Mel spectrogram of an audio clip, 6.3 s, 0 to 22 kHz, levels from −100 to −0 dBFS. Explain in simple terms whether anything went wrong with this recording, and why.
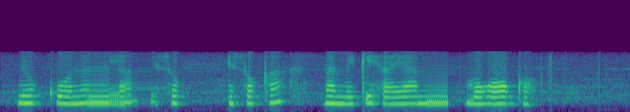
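Yes, two things went wrong. First, the whole clip has passed through a Bluetooth CVSD headset codec, the narrowband link a wireless headset uses for calls. It squeezes the speech into a thin telephone-like band, roughly 250 Hz to 3.4 kHz, and nothing above 3.8 kHz survives. The damage is plain to hear. The voice sounds muffled and boxy, s sounds turn scratchy, and a grainy hiss sits underneath.

Second, there is robotic sound from repeated short buffers twice: from 0.87 to 1.51 s, and from 4.27 to 4.59 s, right after "icoka na mĩkiha ya". The speech turns into a stiff, metallic buzz at about 50 Hz. The likely cause is audio arriving late, so the software kept replaying tiny slices, about 20 ms each, instead of the real sound. Most of the speech in those moments is replaced this way.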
